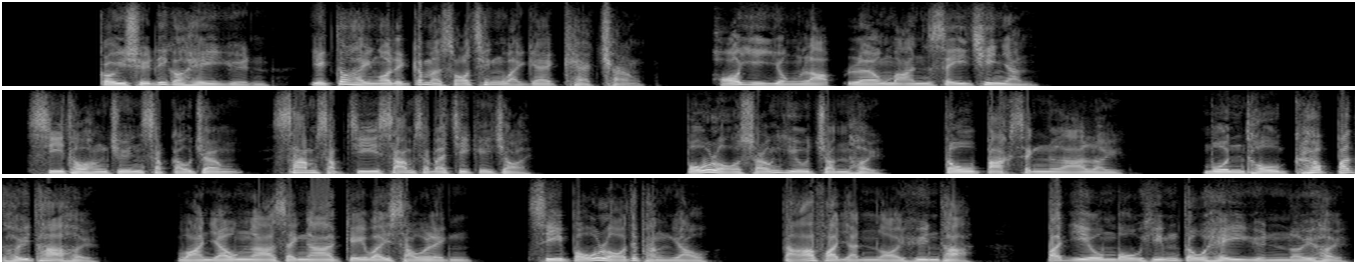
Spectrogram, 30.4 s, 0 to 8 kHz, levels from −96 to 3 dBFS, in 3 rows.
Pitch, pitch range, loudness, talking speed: 130 Hz, 115-140 Hz, -23 LUFS, 180 characters per minute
